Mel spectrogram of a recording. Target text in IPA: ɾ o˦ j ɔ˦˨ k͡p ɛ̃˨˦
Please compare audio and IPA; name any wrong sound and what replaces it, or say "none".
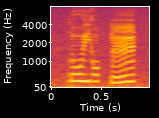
none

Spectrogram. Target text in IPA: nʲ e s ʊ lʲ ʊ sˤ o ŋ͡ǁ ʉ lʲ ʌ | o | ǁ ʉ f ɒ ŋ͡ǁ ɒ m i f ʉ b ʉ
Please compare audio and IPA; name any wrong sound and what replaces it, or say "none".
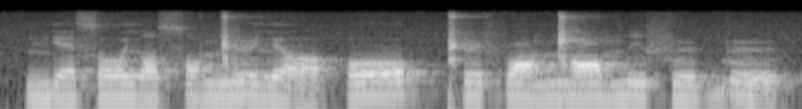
none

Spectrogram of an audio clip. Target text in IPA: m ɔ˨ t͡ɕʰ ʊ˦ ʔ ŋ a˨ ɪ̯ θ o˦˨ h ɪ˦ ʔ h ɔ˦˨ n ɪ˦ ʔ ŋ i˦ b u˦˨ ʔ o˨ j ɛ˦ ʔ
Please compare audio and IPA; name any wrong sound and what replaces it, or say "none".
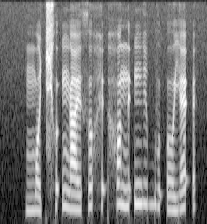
none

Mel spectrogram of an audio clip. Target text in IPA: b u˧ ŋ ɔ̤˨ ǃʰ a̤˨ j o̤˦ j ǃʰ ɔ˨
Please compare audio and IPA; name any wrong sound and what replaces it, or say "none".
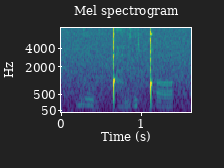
ɔ̤˨ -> o̤˨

